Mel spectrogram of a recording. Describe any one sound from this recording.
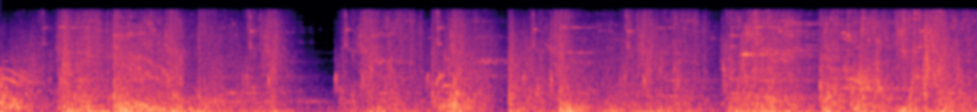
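Electronic game spell effects whoosh and crackle.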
